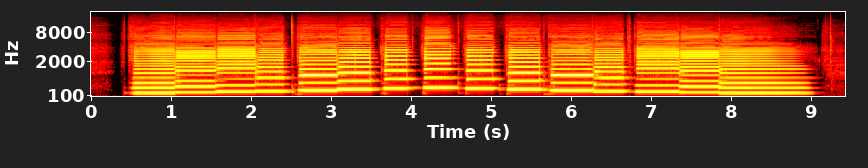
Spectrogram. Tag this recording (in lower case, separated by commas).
wind instrument, musical instrument, music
